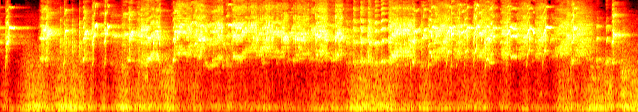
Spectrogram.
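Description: Lovebirds keep up a dense, nonstop chatter of shrill, high chirps and squeaks, several birds calling over one another with no pauses.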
